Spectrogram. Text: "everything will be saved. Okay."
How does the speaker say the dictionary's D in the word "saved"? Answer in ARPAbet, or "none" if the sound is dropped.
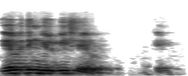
none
